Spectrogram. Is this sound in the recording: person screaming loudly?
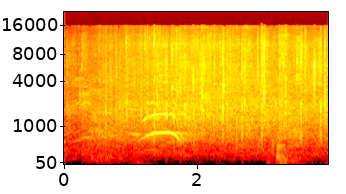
no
